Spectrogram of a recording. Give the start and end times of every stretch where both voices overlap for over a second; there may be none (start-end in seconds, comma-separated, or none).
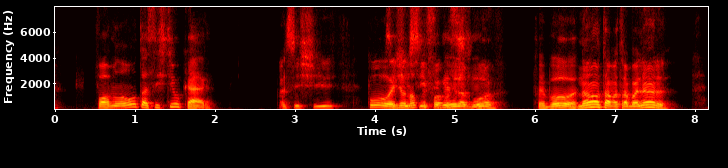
4.1-5.4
